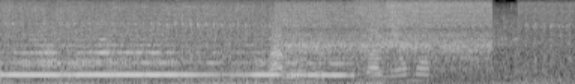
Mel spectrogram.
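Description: A bus door hisses open.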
